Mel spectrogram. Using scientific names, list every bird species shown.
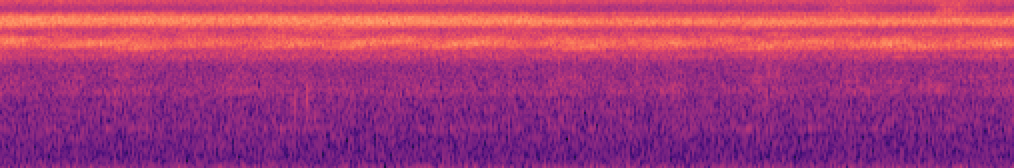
Megascops watsonii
